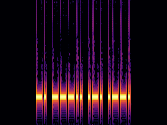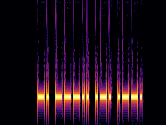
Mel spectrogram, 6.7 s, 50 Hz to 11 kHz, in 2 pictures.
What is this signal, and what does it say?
Morse code, heard as a keyed tone, about 28 wpm, 700 Hz. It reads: N8RP N8RP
